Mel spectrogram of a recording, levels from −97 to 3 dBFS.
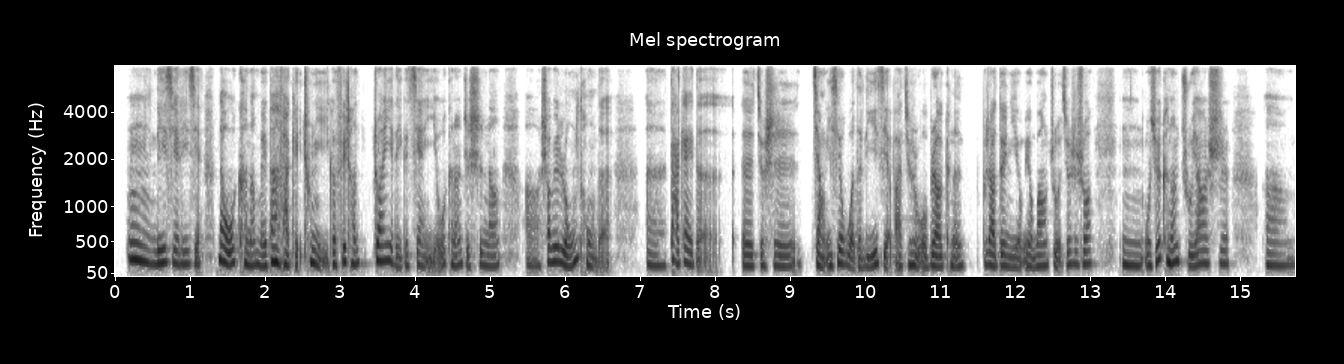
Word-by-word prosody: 嗯， 225 -7 +6
理 190 +2 +6
解 200 -3 +2
理 175 0 0
解。 185 - +1 0.2
那 230 -5 +6
我 180 +1 +5
可 200 -2 -1
能 165 0 +1
没 155 -3 +1
办 210 +5 +8
法 175 -3 +2
给 - - -3
出 210 - +2
你 190 - +3
一 220 - -5
个 175 - 0
非 210 +5 +3
常 190 -2 0 0.2
专 230 +1 +4
业 220 - +1
的 - - -4
一 135 - -4
个 160 - -5
建 160 0 -2
议。 - - -5
我 - - -2
可 185 -2 -4
能 165 +3 -2
只 - - -6
是 165 +4 -3
能， 150 +1 -3 0.3
呃， 80 -1 -6
稍 205 - -1
微 210 - +5
笼 175 0 +4
统 265 - -2
地， - - -9 0.4
呃， 155 -3 -4
大 180 - -1
概 185 -1 0
地 - - -4 0.5
呃， 155 -1 +1
就 160 +1 -4
是 155 +3 -3
讲 165 - +1
一 - - +1
些 190 +5 +2
我 170 -5 0
的 135 - -5
理 140 +5 +1
解 185 - 0
吧， - - -4
就 160 +3 -2
是 160 - +3
我 - - -1
不 140 - -5
知 - - +5
道 145 - +2
可 160 - -6
能 155 +1 -3 0.2
不 - - -11
知 170 - 0
道 155 - +3
对 160 0 0
你 140 - -3
有 135 - -3
没 - - -4
有 155 - 0
帮 150 +3 -1
助。 - - -4
就 170 - -4
是 180 - -4
说， 180 +1 -1 0.4
嗯， 160 -2 +1
我 165 - 0
觉 210 - +1
得 245 - +3
可 220 - +2
能 200 +2 +5
主 170 -8 -4
要 185 +4 -1
是 185 -1 -5 0.5
呃， 160 -2 -3
170 Hz, 320 characters per minute, -21 LUFS, 155-190 Hz, 0.5 s, 办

